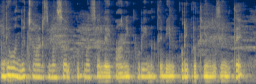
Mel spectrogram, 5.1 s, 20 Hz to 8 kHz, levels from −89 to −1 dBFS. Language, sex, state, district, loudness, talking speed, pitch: Kannada, female, Karnataka, Bangalore, -15 LUFS, 115 wpm, 200 Hz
